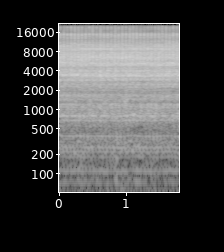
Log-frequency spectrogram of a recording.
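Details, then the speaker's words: VAZ 21093 1.5 engine, cold idle before Suprotec treatment: fast, light, steady ticking over the idle from loose tappet cups; knock disappears once the engine warms up. "Вот видите машина нагрелась до п только когда уже уже ей Да скок то слышно как они стаканчики там играют сейчас она нагреется стук сразу же уйдёт"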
